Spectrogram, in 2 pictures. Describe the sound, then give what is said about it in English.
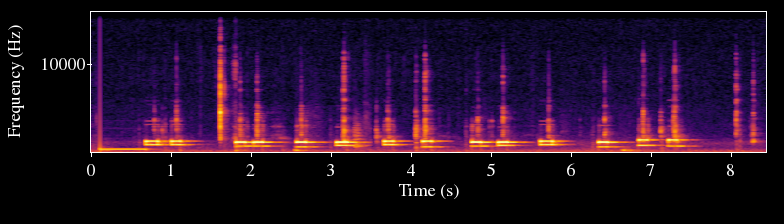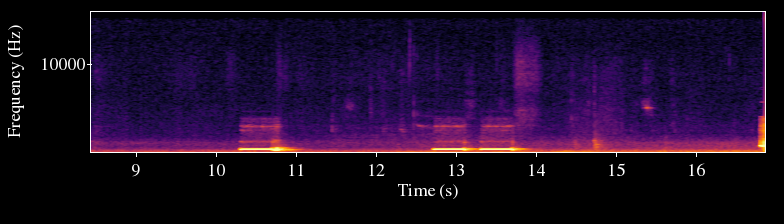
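A quick run of roughly eleven touch-tone beeps as a landline phone number is keyed in, followed after a pause by a few bursts of ringback tone on the line. “I think we'll try to call that first landline, and if there's any problems, maybe we can just ask for his cell phone number.”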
